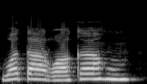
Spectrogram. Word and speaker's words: وتركهم: بنورهم وتركهم. Here ra has a fatha sign, so we bold it.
